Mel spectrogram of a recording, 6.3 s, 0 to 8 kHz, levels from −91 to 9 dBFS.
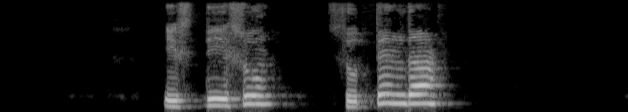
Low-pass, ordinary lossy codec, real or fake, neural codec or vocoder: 7.2 kHz; Opus, 64 kbps; real; none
